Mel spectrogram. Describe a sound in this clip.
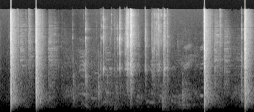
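Gunshots crack sharply outdoors, one after another.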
